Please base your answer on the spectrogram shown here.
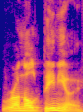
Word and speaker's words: Ronaldinho: you seen Ronaldinho yeah how do you pronounce his name Ronald Ronaldinho there you go right like we had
